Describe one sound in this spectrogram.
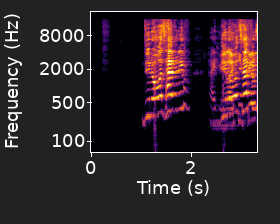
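A young woman laughs loudly up close.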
